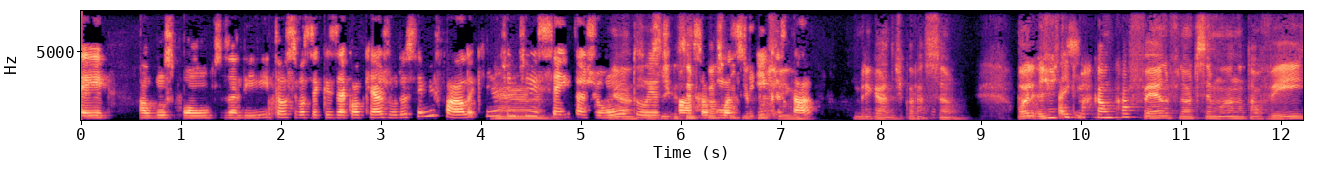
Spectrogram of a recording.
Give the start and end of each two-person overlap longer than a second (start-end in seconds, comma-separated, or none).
4.1-7.3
